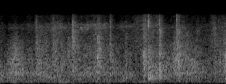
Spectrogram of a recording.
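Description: A quick run of short rustles and clicks, with the sharpest strokes clustered about three quarters of the way through.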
